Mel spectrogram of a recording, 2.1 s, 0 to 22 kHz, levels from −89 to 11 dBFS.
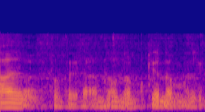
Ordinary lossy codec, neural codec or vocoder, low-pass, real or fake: none; vocoder, 22.05 kHz, 80 mel bands, HiFi-GAN; 7.2 kHz; fake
